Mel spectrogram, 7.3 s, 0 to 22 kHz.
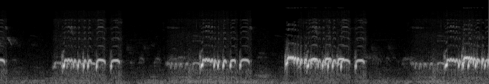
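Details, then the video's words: Perkutut (zebra dove) song of Bangkok and local types, played as a lure to make caged birds sing: repeated low cooing phrases of rapid, bubbling notes ending on a longer coo, about every 1.5 seconds, with faint background murmur. "pancingan burung perkutut BANGKOK & LOKAL cepat GACOR"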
